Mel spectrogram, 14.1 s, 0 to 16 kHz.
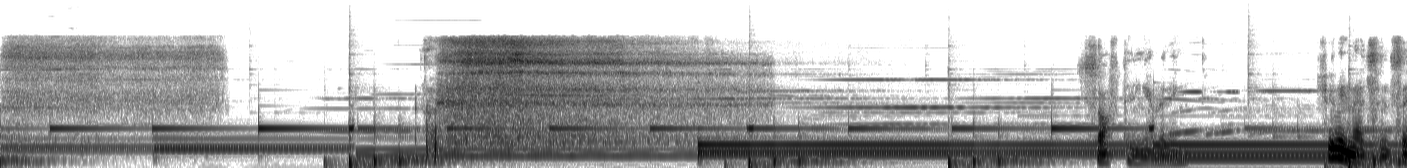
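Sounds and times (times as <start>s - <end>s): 
longer breathy exhale through the mouth: 0.0s - 2.4s, 4.3s - 7.7s
slow long airy inhale through the nose: 0.0s - 2.4s, 4.3s - 7.6s
soft sustained musical drone: 0.0s - 14.0s
speech: 4.3s - 4.6s, 11.0s - 11.9s, 13.3s - 14.0s.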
